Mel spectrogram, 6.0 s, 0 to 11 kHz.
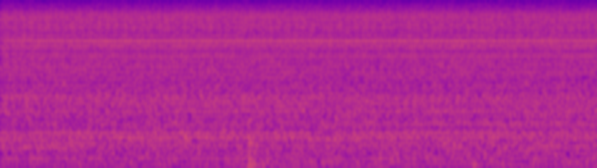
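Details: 2018 Nissan Pathfinder SL, about 27,000 miles, idling after a kerosene flush, oil and filter change and Seafoam added: steady, even idle with a smooth hum and no knocks or misses; running properly.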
